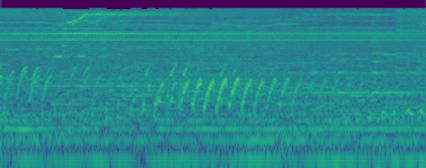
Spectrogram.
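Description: Experimental electronic music: a steady low drone and high sustained tones under fast runs of short rising chirps, about eight a second. The chirps come once at the start and again from about one and a half seconds in.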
